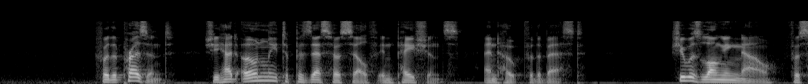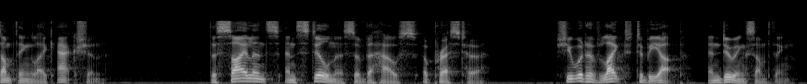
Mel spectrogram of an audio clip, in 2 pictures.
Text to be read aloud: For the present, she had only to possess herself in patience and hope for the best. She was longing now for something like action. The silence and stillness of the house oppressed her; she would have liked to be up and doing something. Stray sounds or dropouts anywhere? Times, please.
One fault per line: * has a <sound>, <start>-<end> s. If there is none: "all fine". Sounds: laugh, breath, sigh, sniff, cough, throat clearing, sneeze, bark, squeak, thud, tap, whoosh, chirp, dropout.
all fine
